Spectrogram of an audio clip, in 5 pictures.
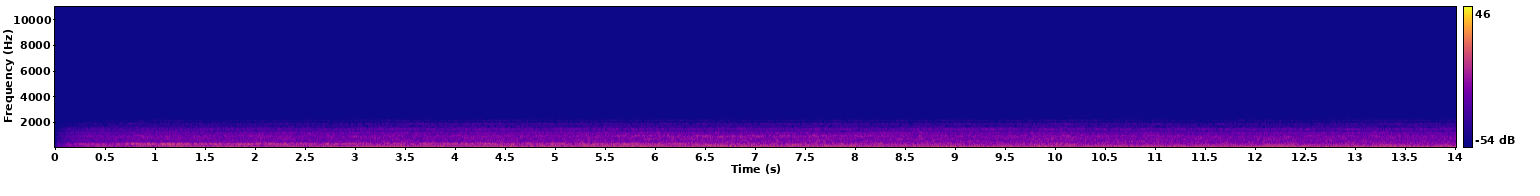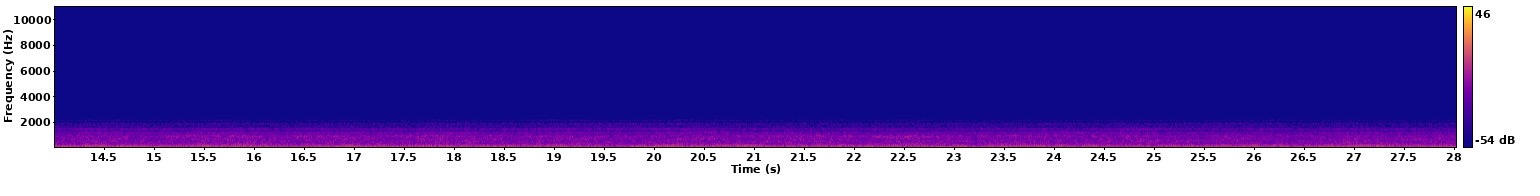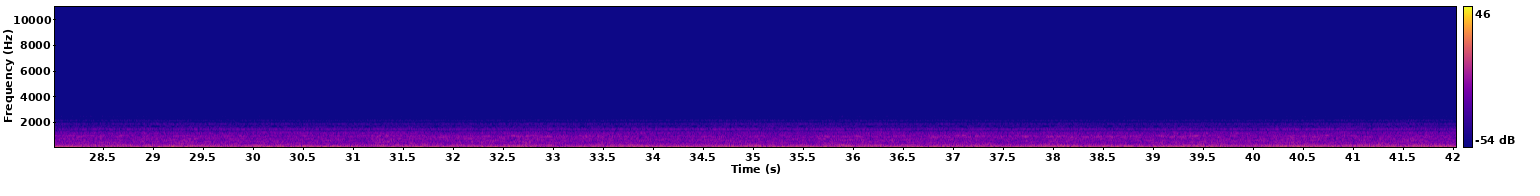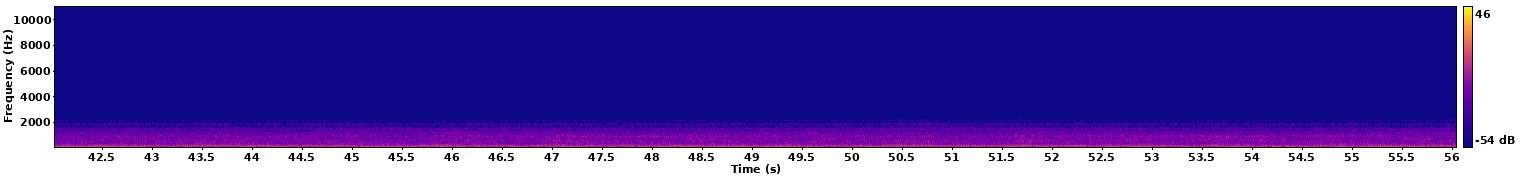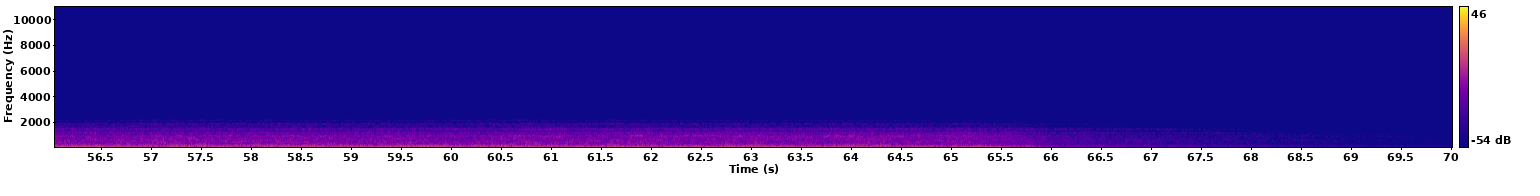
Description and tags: This sample gives the ambience of the Propulsion Hall of a space hulk. It is a large area bristling with the power of an interstellar drive which is currently just ticking over.
The sound was recorded using Reaper and created using sounds from AIR Loom, Magix Independence Free and treated with various effects (reverb, phasers, chorus, etc.).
